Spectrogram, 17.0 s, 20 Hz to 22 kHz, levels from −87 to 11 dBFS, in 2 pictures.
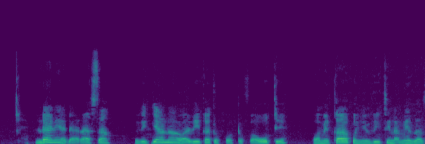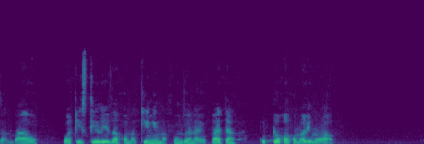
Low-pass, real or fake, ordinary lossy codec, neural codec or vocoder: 14.4 kHz; fake; AAC, 48 kbps; codec, 44.1 kHz, 7.8 kbps, Pupu-Codec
